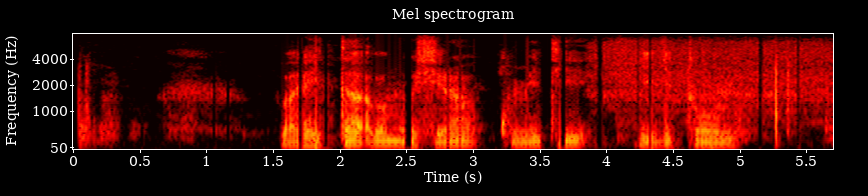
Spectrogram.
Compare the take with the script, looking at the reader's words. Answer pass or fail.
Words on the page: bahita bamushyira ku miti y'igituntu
pass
